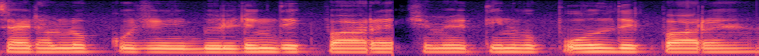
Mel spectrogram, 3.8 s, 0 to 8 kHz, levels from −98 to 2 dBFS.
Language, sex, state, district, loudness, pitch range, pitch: Hindi, male, Haryana, Jhajjar, -15 LUFS, 145-150 Hz, 145 Hz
